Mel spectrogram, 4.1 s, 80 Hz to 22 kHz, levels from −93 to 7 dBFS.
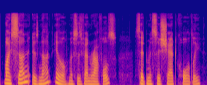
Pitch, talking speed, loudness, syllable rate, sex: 150 Hz, 175 wpm, -19 LUFS, 4.1 syllables/s, female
